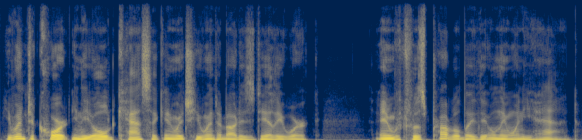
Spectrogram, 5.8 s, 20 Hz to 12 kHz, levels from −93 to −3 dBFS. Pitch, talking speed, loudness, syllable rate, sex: 100 Hz, 255 wpm, -19 LUFS, 6.3 syllables/s, male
